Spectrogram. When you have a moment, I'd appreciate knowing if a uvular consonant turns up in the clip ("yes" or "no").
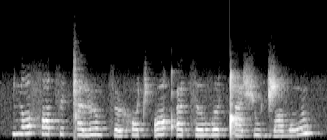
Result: yes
